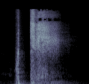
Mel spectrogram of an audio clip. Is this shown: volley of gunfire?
no

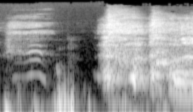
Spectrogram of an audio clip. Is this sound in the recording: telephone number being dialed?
no

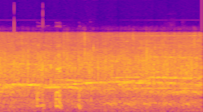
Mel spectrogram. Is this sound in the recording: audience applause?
yes

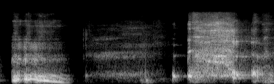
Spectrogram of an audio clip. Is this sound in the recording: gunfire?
no

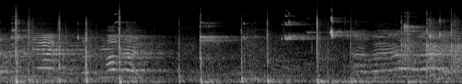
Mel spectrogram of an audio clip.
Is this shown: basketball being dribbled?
yes

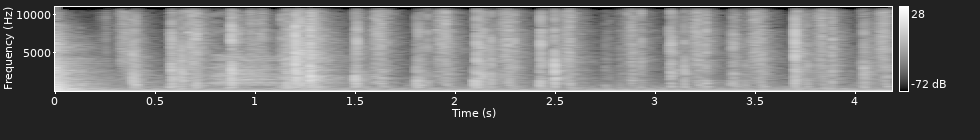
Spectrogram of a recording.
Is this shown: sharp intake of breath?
no

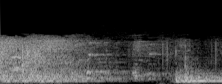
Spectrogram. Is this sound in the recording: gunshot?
yes

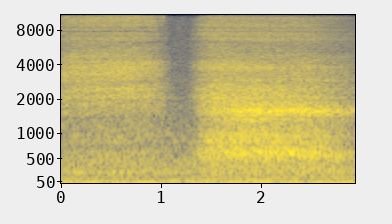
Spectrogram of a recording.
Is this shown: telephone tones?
no

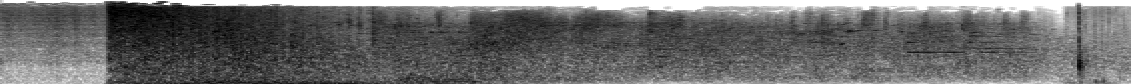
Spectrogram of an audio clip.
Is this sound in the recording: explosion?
yes

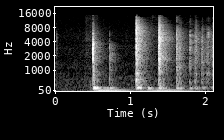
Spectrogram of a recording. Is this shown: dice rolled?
yes

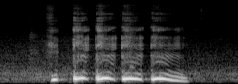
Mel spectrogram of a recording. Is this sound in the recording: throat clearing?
yes

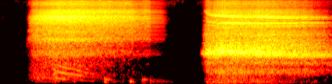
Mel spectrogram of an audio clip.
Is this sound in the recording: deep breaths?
yes

